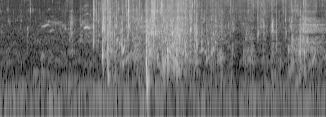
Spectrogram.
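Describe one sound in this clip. Water churns and bubbles close by.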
